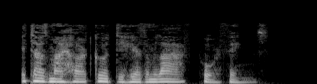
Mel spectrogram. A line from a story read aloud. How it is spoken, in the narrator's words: she said softly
